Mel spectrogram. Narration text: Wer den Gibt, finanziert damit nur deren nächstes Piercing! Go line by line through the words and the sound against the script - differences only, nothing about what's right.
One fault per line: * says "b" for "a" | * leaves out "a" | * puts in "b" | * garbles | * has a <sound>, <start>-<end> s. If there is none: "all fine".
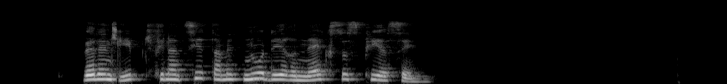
all fine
